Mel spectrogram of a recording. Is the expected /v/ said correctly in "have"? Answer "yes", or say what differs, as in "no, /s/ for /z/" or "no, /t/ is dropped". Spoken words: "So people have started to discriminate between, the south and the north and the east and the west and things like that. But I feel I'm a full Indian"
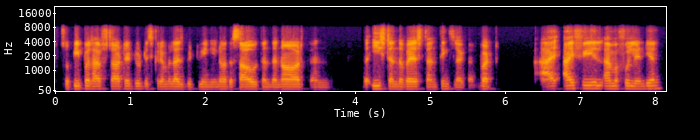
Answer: yes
